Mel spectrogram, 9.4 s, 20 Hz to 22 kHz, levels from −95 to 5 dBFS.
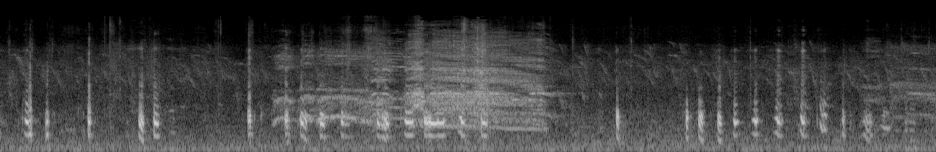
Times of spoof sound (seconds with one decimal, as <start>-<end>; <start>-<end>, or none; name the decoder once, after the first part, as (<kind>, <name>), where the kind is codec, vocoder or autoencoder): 7.9-8.5 (vocoder, BigVGAN v2)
